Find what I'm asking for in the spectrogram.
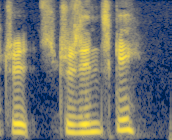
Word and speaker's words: Straczynski: And, you know what I mean, Straczynski. – Yeah, Babylon 5 guy. – I can't pronounce words, but yeah. – Straczynski? – There you go.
